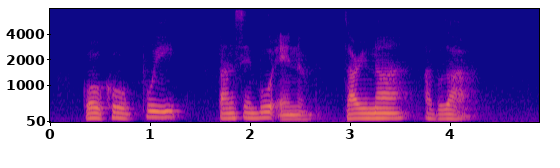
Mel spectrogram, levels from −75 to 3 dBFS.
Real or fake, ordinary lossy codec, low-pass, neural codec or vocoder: fake; none; none; codec, 16 kHz, 0.5 kbps, X-Codec, WavLM features, trained on Multilingual LibriSpeech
